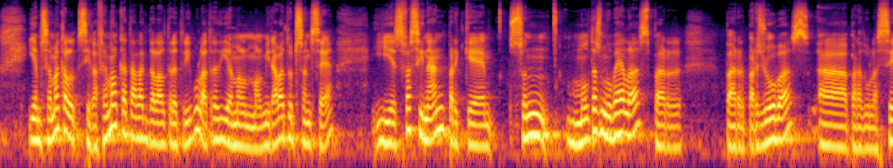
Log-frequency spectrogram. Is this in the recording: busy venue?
yes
